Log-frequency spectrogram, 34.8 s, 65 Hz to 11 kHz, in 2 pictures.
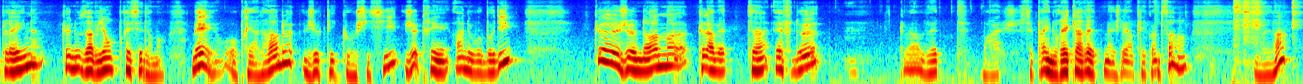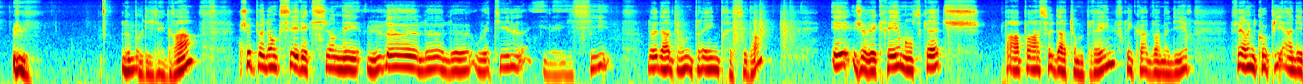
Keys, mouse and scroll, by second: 4.1 click, 5.1 click, 6.3-6.9 drag, 8.3 click, 11.0 F2, 11.1-13.5 typing, 16.4 Return, 22.0 scroll up 2, 22.9 scroll down 2, 24.1 click, 24.6 scroll down 2, 27.0 click, 32.2 click.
